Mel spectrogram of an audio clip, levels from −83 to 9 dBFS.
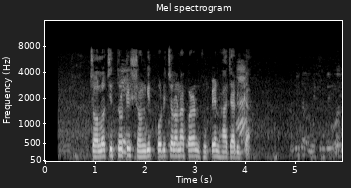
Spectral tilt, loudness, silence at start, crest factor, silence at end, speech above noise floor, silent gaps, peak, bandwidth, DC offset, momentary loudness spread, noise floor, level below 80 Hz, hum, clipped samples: -6.5 dB/octave; -15 LUFS; 0.9 s; 16 dB; 0.05 s; 31 dB; none; -2 dBFS; 7.8 kHz; under 0.1%; 20 LU; -45 dBFS; -56 dBFS; none; under 0.1%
